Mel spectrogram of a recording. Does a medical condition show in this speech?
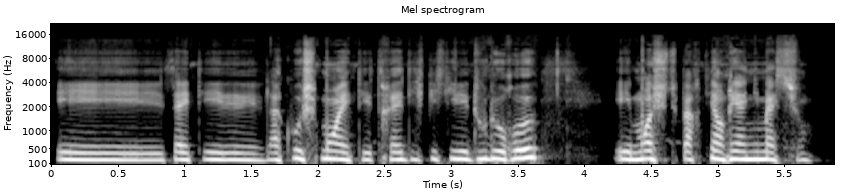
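Yes: deafness from birth; congenital, right-ear hearing aid from age 2.5 to 3, left ear hears nothing, left aid refused; no sound without aid, lip-reading needed, high sounds too loud, aids switched off in noisy streets; learned to speak through many speech therapy sessions, speech does not reveal deafness.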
